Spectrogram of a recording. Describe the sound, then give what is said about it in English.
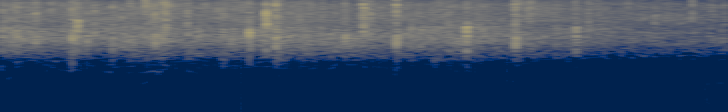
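A round of applause from a crowd for the players still in a game: dense, steady clapping with sharp individual claps poking through, moderately loud and sustained throughout, with no voices over it. “If you're still in the game, give these guys a round of applause.”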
